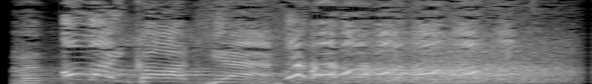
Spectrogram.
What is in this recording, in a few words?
drive thru voice oh my god yes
